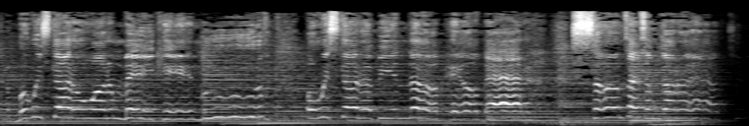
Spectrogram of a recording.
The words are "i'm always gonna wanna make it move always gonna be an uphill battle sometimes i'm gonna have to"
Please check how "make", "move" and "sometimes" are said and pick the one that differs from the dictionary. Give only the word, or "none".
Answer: none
